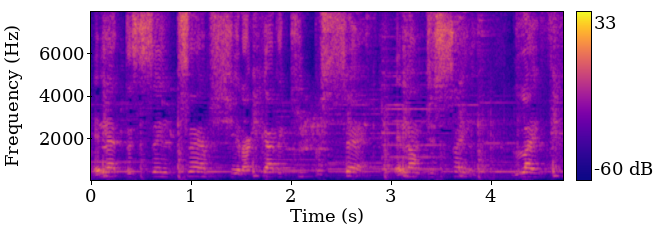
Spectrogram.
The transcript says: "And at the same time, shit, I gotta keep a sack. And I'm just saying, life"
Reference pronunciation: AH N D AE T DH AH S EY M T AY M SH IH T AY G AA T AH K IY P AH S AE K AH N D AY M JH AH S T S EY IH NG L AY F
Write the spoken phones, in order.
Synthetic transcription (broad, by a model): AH N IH T DH AH S EY M T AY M SH IH T AY G AA T AH K IY P AH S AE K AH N AY M JH AH S T S EY IH NG L AY F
